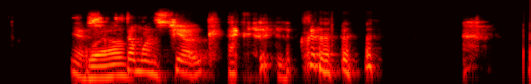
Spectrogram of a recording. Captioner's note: laughs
